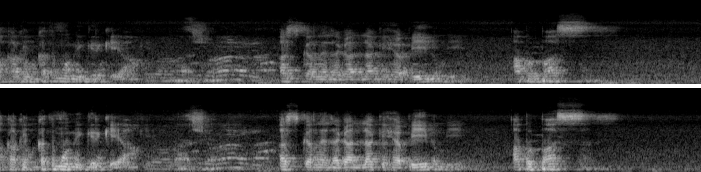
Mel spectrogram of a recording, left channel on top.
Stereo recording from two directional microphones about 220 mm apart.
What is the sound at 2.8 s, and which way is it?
A man's voice, 50° right (ahead or behind).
